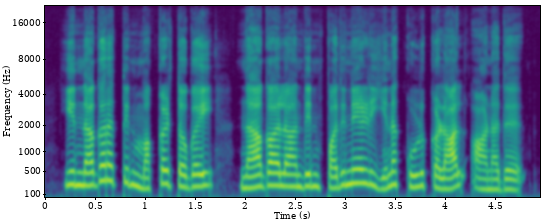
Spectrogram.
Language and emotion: Tamil, neutral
